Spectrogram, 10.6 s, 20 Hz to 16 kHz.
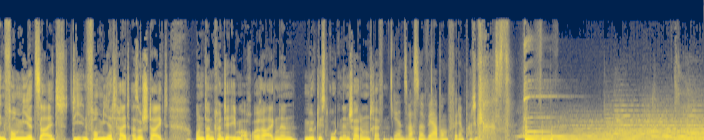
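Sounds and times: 
speech: 0.0 - 8.4
church bells ringing in Halle: 7.8 - 10.5.

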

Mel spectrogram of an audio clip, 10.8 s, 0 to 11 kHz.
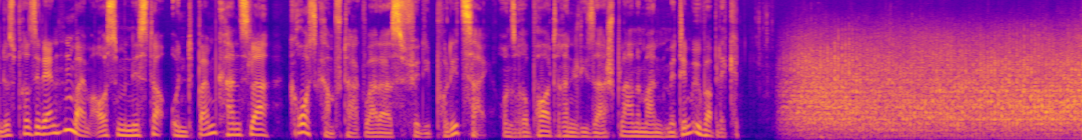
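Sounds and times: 
speech: 0.0 - 8.0
helicopter rotor roar: 7.8 - 10.8.

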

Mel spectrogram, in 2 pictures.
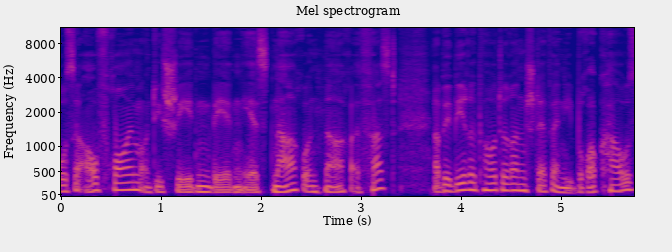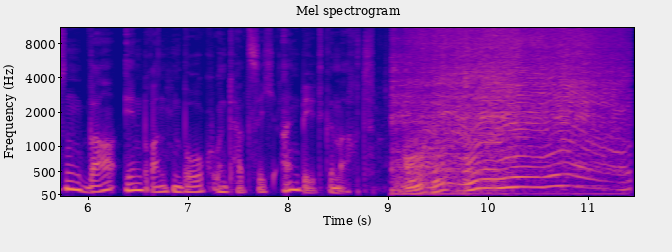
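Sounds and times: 
speech: 0.0 - 10.5
chainsaw revving while cutting through fallen trees: 9.0 - 11.4.

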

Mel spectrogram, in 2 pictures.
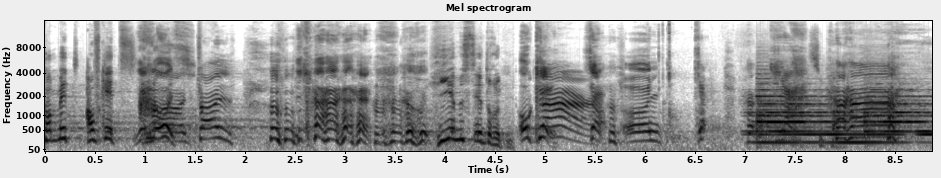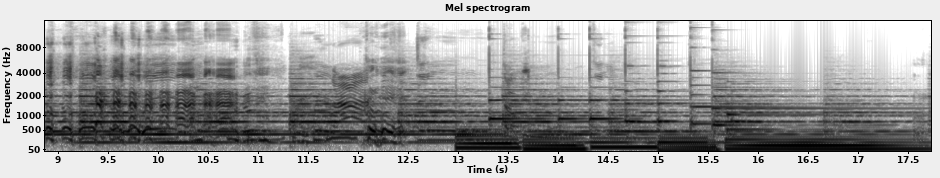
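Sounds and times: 
speech: 0.0 - 13.2
laughter: 2.1 - 3.9, 7.9 - 11.4
cathedral bell rung by pressing a button: 7.0 - 17.7.

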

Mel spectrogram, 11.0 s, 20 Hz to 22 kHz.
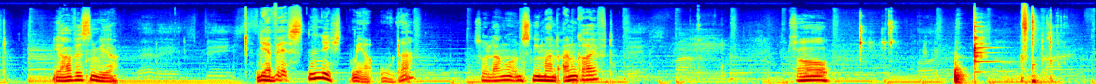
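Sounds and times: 
speech: 0.6 - 1.3, 2.6 - 6.4, 8.0 - 8.4
glasses clinking in a toast: 6.9 - 7.4, 8.6 - 10.7.

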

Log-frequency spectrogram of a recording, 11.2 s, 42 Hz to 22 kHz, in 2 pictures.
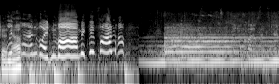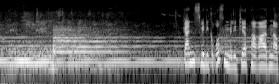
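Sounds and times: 
speech: 0.0 - 4.4, 9.2 - 11.1
Spassky Tower clock bells chiming at a military farewell parade in Wünsdorf: 2.8 - 11.1.

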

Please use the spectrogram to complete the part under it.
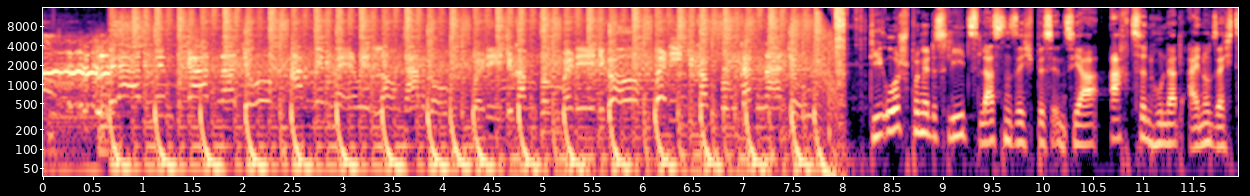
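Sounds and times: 
horse whinnying: 0.0 - 0.7
loud upbeat music with a steady pounding beat: 0.6 - 8.0
speech: 8.3 - 11.9.

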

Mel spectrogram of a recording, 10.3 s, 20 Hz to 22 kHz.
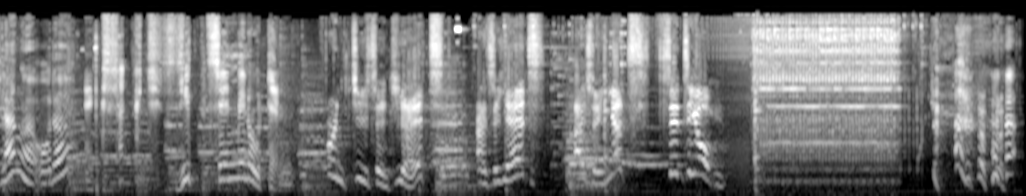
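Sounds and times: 
speech: 0.0 - 7.4, 9.6 - 10.2
alarm clock ringing: 5.6 - 9.2
laughter: 9.4 - 10.2.

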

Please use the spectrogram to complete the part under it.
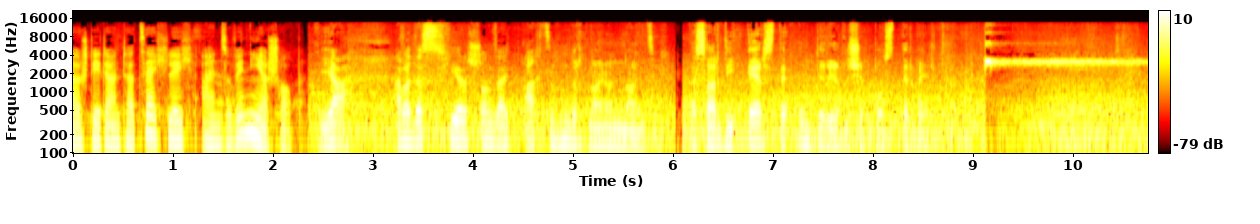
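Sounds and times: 
speech: 0.0 - 9.0
man whistling with echo in cave: 9.1 - 10.7.

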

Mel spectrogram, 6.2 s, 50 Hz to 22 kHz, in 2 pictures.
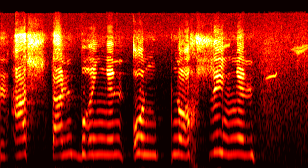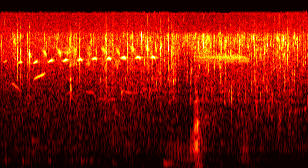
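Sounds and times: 
speech: 0.0 - 3.6, 4.7 - 5.3
faint bird chirps: 2.5 - 6.1
water from a watering can pouring and splashing over a hut: 2.7 - 6.1.

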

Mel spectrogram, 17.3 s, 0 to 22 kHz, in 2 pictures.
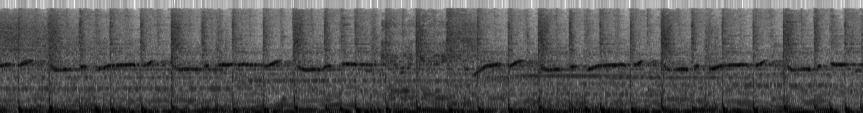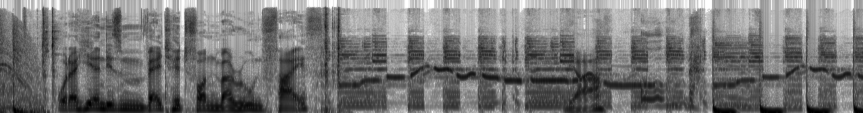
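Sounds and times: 
bright whistled melody in a pop song: 0.0 - 9.0, 12.0 - 17.2
pop backing track with steady drums and bass: 0.0 - 9.0, 14.0 - 17.2
speech: 9.3 - 12.1, 14.3 - 14.8.

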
